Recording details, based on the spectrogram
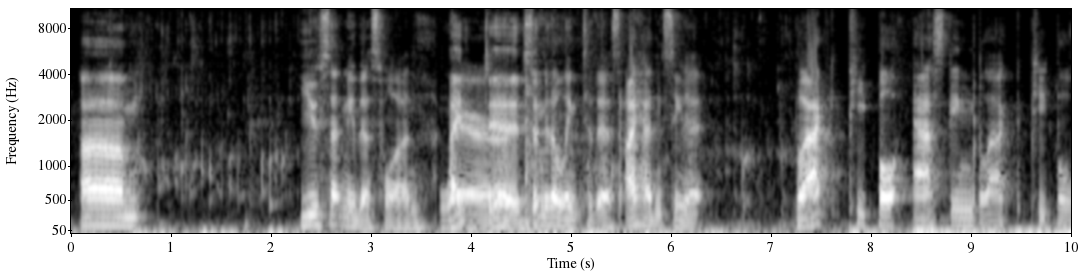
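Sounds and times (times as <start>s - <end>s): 
speech: 0.1s - 0.8s, 2.3s - 6.4s, 7.2s - 9.9s
drink pouring into a glass: 0.6s - 2.8s, 4.7s - 7.7s.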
